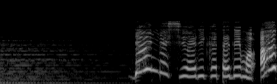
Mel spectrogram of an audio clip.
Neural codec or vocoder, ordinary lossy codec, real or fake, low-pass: none; none; real; none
